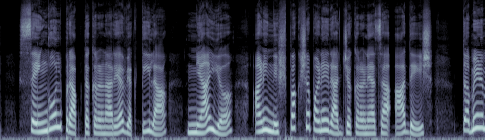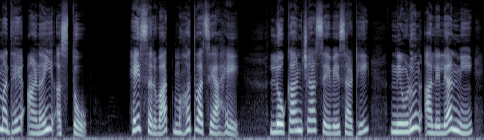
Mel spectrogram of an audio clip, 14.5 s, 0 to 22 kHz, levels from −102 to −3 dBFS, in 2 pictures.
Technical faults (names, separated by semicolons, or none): none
